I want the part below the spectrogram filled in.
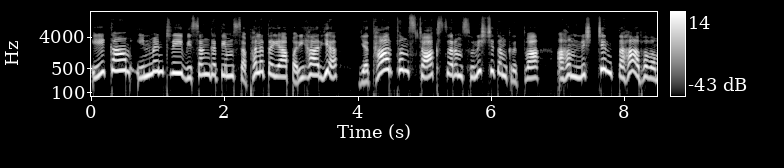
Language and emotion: Sanskrit, happy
